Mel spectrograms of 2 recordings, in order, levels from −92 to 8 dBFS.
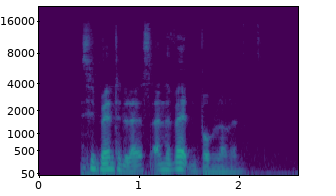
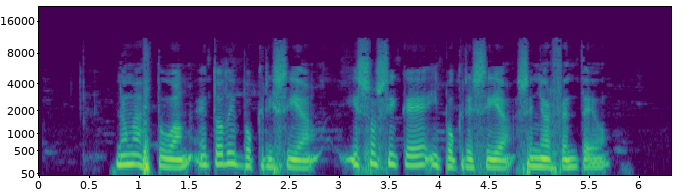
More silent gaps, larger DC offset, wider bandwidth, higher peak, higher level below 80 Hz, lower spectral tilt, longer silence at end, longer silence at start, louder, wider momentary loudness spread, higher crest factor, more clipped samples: neither; neither; first, 16.5 kHz vs 10.5 kHz; second, -26 dBFS vs 0 dBFS; second, -66 dBFS vs -40 dBFS; about the same, -6.5 dB/octave vs -7 dB/octave; about the same, 0.55 s vs 0.65 s; second, 0.4 s vs 0.75 s; second, -45 LUFS vs -18 LUFS; first, 16 LU vs 8 LU; about the same, 20 dB vs 18 dB; neither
